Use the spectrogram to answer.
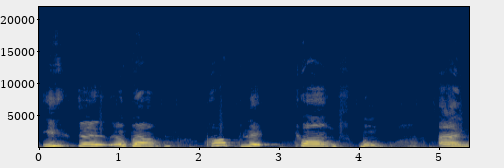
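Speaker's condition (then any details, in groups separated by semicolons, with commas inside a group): Cerebral palsy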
